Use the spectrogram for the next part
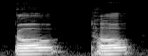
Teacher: मूर्धन्य यानी यहीं से जो तालु से है वही, जैसे ट क्या चीज़ होता है, ट, ठ, इसमें जीभ उलट जाता है, मूर्धन्य के रूप में यह प्रयोग होता है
